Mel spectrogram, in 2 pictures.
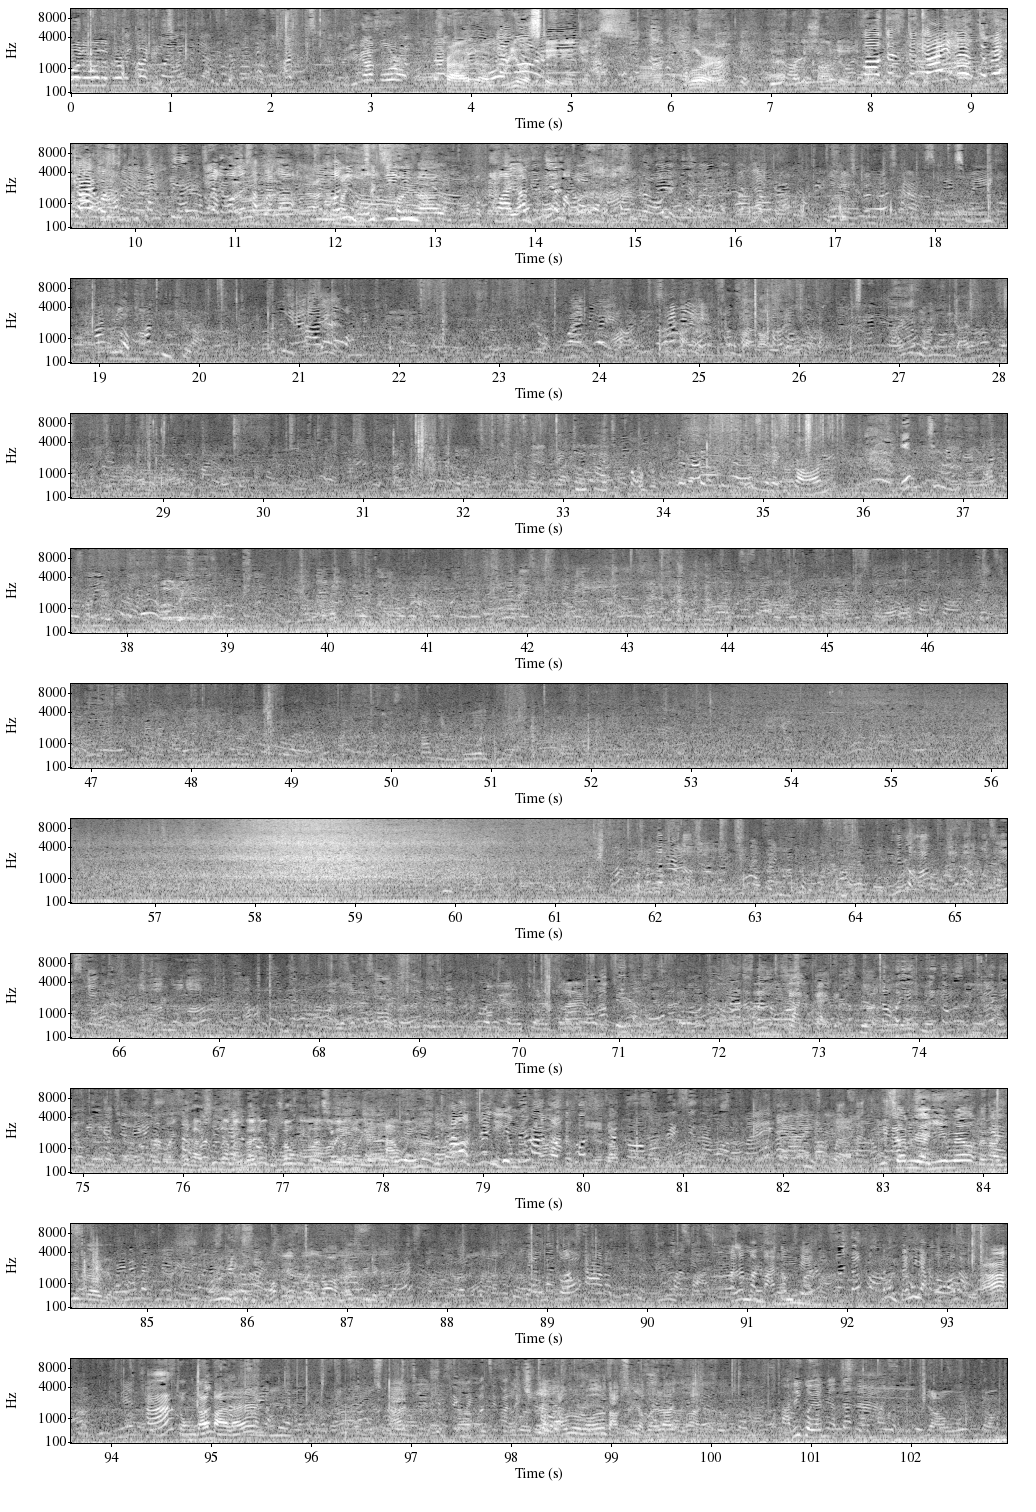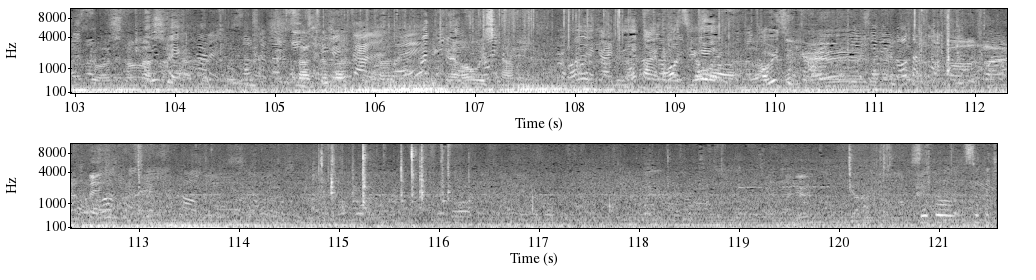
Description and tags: Chinese Crowd
st, traffic, bloor, sidewalk, toronto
